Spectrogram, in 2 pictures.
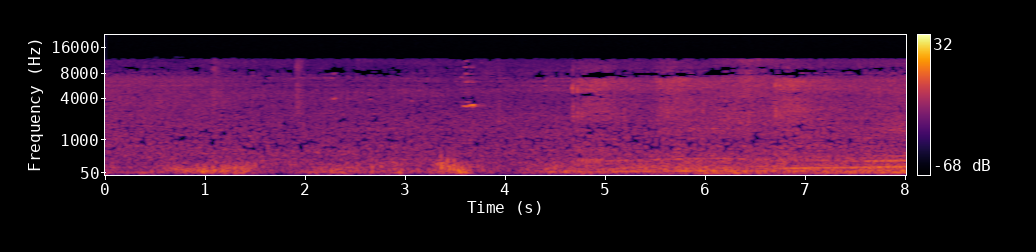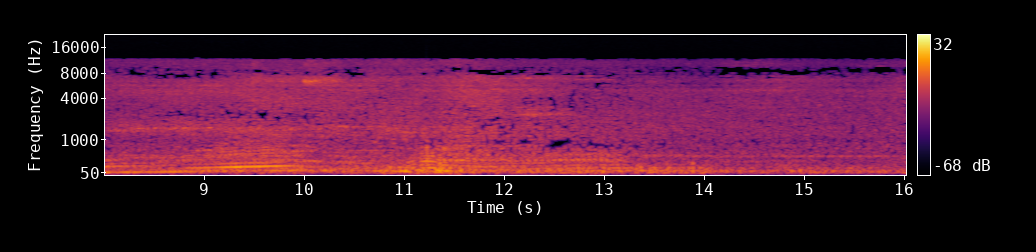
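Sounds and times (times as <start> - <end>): low traffic rumble: 0.0 - 16.0
vehicle engine accelerating: 4.6 - 13.9.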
